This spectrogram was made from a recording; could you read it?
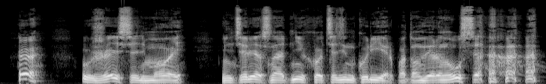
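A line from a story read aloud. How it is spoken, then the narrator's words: Man laughing loudly. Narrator (Russian): расхохотался мужчина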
